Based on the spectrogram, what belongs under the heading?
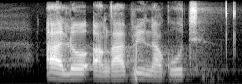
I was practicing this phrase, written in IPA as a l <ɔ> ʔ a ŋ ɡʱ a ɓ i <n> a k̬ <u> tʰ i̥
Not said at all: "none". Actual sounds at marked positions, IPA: ɔ, n, uː

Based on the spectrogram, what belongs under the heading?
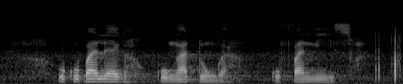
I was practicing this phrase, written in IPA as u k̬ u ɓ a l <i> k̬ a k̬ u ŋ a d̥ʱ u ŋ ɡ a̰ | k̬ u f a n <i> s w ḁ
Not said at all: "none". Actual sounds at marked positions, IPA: ɛ, iː

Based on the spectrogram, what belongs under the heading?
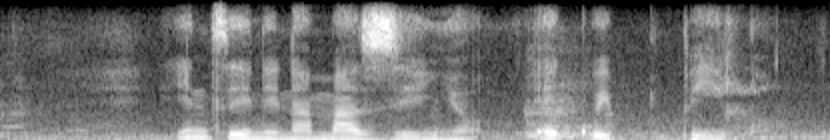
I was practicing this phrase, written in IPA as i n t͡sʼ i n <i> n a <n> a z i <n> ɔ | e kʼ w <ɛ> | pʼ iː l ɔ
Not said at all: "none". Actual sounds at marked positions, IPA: i, m, ɲ, i

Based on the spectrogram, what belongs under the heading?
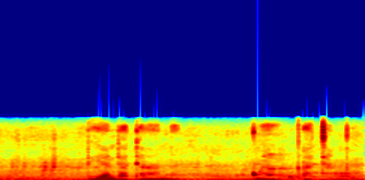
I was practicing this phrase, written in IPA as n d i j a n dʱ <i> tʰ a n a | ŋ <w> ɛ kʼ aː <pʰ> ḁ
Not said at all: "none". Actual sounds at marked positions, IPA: a, w, tʰ

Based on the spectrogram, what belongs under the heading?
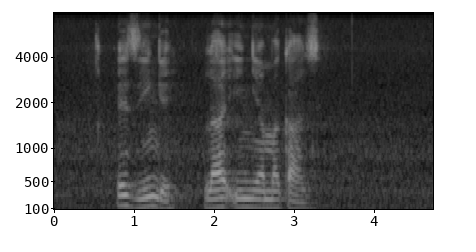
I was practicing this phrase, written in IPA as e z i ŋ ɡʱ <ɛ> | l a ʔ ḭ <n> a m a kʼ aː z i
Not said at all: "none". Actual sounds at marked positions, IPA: ɛ, ɲ

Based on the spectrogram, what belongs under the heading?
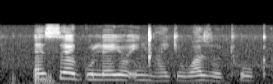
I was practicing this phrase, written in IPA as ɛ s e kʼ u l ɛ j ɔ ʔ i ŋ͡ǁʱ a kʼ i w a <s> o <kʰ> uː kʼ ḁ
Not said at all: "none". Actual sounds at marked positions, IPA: z, tʰ

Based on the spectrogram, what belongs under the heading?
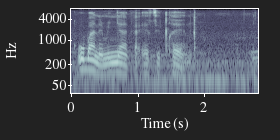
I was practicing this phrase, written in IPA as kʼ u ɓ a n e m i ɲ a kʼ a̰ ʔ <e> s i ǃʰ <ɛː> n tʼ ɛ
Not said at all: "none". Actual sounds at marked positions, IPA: e, ɛː

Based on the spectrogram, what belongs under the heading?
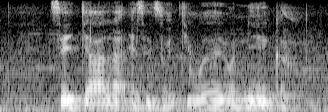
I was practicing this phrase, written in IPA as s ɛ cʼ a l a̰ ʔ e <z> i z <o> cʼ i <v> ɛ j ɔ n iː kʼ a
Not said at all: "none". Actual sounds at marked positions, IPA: s, o, w

